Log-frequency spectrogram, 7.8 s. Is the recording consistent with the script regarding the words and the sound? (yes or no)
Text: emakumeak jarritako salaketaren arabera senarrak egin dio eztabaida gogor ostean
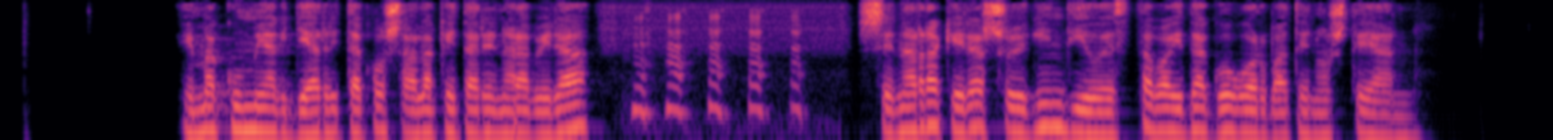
no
